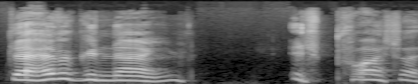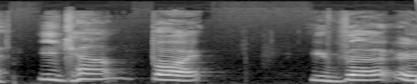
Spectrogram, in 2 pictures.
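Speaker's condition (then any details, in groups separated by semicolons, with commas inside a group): Cerebral palsy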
